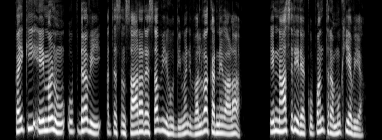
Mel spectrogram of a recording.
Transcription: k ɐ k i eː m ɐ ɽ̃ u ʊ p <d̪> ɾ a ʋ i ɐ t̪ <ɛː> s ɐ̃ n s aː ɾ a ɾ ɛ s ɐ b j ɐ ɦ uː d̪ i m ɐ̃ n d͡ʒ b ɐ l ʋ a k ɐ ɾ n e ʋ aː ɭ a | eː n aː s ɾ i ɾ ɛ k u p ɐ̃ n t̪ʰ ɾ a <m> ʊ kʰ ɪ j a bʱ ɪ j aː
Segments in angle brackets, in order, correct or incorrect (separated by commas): correct, incorrect, correct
